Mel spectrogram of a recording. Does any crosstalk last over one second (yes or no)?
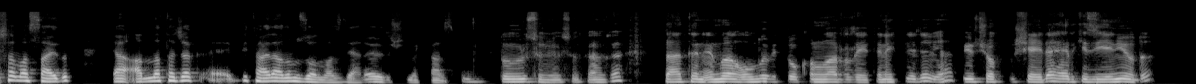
no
